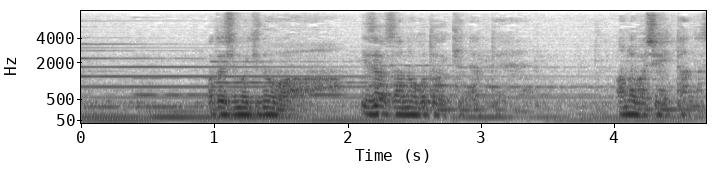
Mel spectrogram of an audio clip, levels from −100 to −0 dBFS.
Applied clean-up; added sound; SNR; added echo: none; Church bell / Percussion; 14 dB; reverberation time 0.2 s.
